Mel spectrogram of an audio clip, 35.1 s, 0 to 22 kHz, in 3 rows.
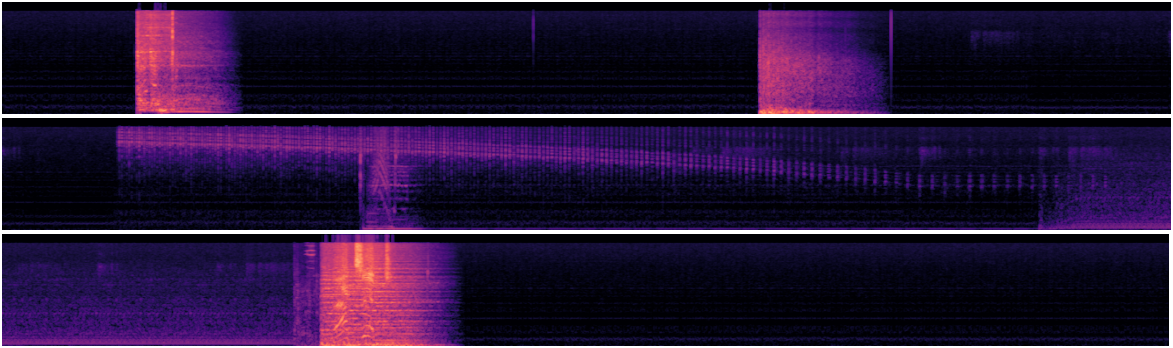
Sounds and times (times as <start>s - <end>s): Speech: 26.5s - 27.4s.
